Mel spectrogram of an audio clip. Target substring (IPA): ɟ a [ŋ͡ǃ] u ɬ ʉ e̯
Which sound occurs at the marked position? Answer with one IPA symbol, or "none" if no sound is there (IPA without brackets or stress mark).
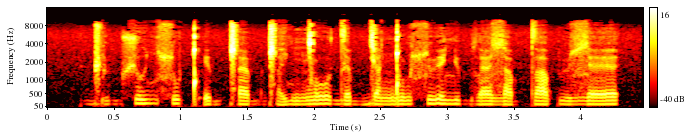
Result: ŋ͡ǃ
